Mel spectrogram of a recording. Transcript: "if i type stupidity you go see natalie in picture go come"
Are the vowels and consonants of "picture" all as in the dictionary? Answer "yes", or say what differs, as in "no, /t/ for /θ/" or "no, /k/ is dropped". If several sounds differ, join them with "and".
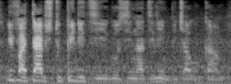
no, /k/ is dropped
